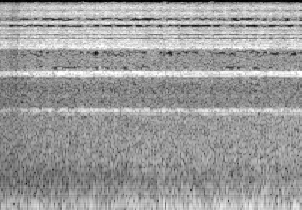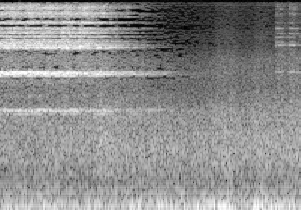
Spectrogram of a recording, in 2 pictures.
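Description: Altar bell struck at the elevation of the chalice after the consecration, ringing out with several high steady tones that fade away over about six seconds, over a low room rumble.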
